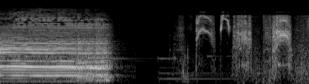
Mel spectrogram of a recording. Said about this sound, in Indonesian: Ternyata itu adalah suara lemming Norwegia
